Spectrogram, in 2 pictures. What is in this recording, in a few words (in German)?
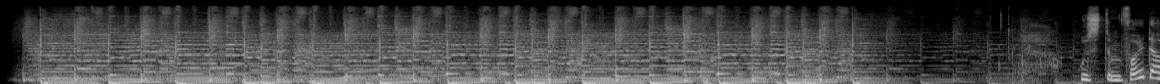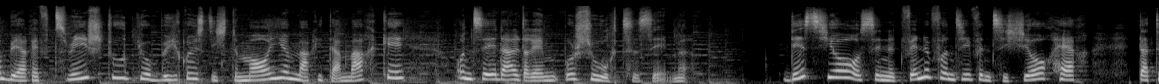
Eifeler Mundart; Eine Kindheit im Krieg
